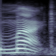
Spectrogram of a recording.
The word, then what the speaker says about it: Mak: Yeah, so Mac, it's not actually spelled that way, Vlad. It's M-A-K, but it's the same pronunciation.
